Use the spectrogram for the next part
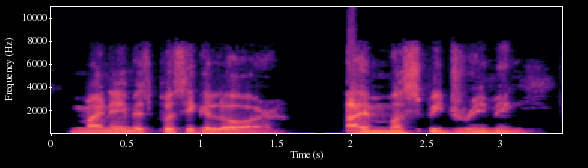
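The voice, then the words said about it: Imitates a film character's voice. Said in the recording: “here's my quick impression.”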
